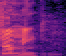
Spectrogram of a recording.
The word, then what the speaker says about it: surströmming: It's called surströmming, Yeah. right? Did I say it right? How do you say it? Surströmming.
